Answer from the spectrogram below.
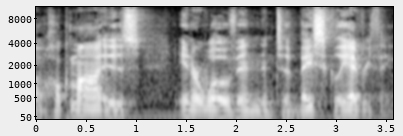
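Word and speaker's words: hokmah (חכמה): hokmah and you kind of have to like clear your throat in that second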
